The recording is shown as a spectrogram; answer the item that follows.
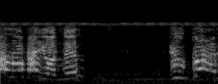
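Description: A man shouting through a handheld megaphone, the voice thin and tinny, in two bursts with a lull of about a second between them.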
